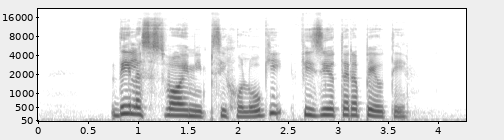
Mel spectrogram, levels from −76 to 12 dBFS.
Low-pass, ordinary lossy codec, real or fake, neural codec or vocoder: 19.8 kHz; none; fake; vocoder, 48 kHz, 128 mel bands, Vocos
